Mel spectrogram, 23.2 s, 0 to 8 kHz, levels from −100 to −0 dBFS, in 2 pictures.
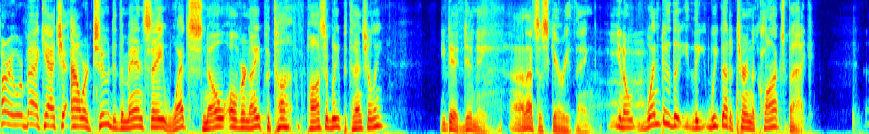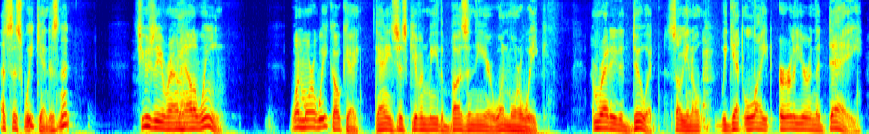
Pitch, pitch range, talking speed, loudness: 145 Hz, 115-180 Hz, 205 wpm, -16 LUFS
